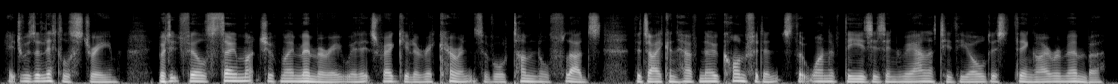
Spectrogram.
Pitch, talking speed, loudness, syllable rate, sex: 125 Hz, 205 wpm, -19 LUFS, 5.7 syllables/s, male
